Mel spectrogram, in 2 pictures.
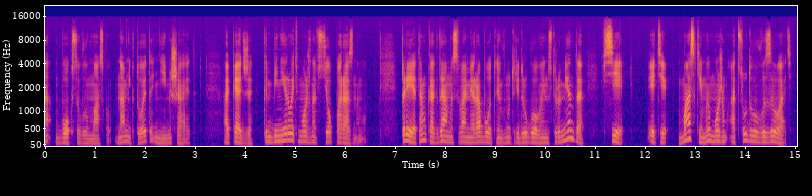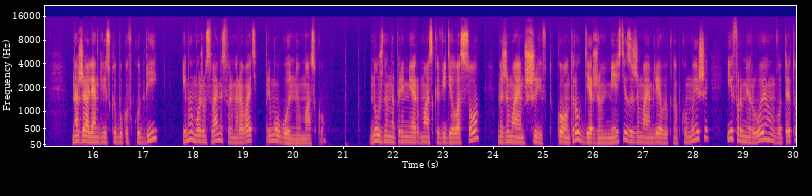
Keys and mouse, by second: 0.9 click, 3.8-4.8 ctrl+drag, 11.5-15.2 drag, 16.9 b, 21.1 ctrl+z, 27.3-29.8 ctrl+shift+drag.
